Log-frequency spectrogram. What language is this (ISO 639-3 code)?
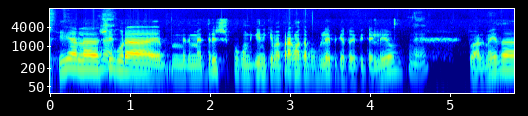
ell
